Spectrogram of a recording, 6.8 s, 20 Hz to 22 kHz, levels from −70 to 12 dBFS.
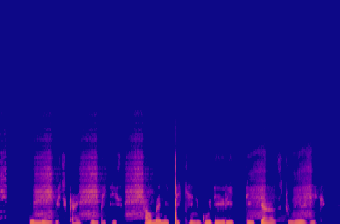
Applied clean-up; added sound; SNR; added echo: classical method spectral subtraction.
